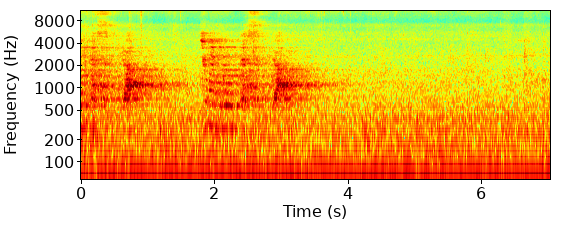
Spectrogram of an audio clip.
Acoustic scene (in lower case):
subway station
